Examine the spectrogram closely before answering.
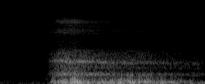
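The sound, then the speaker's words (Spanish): A deep, deliberate conscious breath: one long steady airy rush that begins abruptly and holds to the end, fairly soft and without talk. “hacer una respiración consciente que cuando inhalemos aire, inhalemos amor, positivismo, energía, buena vibra”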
